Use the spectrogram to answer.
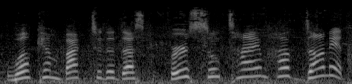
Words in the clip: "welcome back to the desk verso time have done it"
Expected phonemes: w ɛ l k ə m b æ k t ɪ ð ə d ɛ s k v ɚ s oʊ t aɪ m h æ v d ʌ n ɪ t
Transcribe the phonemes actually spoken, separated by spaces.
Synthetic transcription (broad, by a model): w ɛ l k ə m b æ k t ɪ ð ə d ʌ s k f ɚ s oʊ t aɪ m h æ v d ʌ n ɪ t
